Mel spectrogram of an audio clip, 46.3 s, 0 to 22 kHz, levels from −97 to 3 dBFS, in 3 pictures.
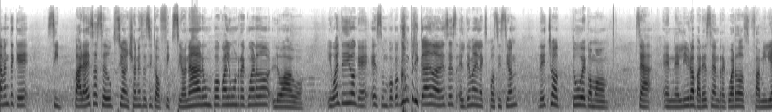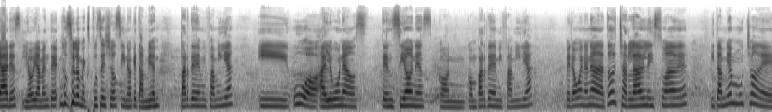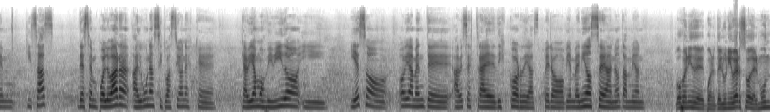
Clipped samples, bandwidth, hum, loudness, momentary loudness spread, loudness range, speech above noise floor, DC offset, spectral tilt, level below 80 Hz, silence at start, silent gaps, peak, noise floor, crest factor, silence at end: under 0.1%; 16.5 kHz; none; -17 LUFS; 11 LU; 4 LU; 23 dB; under 0.1%; -4 dB/octave; -48 dBFS; 0 s; none; 0 dBFS; -41 dBFS; 18 dB; 0 s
